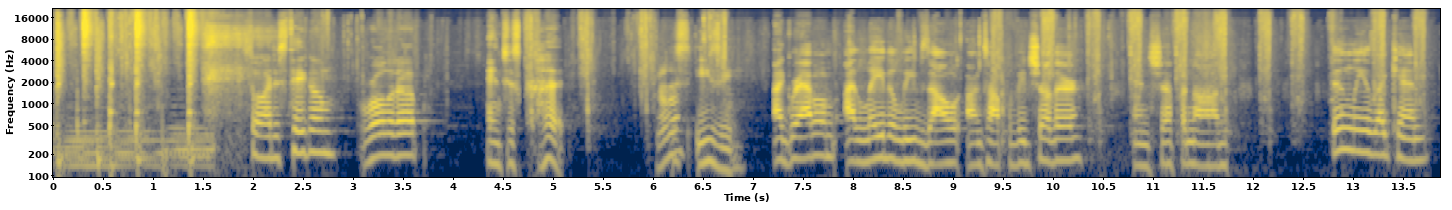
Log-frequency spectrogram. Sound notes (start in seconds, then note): 5.1 knife crunching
